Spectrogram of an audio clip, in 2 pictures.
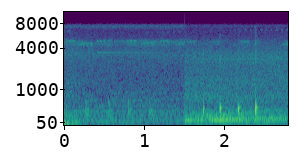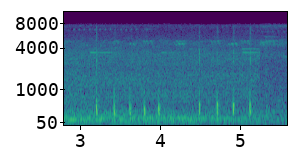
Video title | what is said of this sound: Watermelon Harvest - How I Determine When Ripe | knock on it if it sounds hollow its right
